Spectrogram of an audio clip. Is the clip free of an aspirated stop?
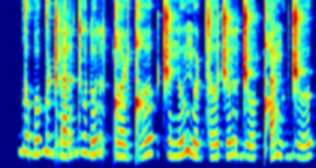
yes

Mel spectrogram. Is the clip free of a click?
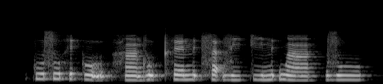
yes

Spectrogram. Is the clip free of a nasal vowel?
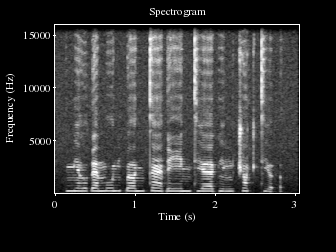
no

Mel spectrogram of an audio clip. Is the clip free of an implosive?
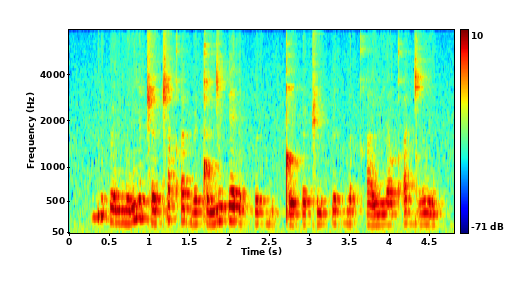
no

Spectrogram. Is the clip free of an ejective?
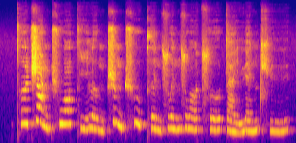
yes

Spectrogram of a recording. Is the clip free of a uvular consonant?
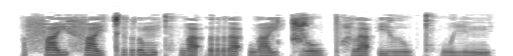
yes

